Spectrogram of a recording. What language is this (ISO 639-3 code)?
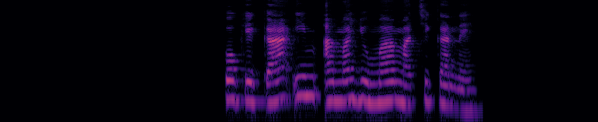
yaq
